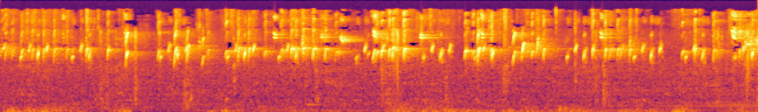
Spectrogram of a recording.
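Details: Goldfinch singing in repeated bursts of high, twittering chirps and tinkling trills separated by short pauses, fairly soft overall.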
